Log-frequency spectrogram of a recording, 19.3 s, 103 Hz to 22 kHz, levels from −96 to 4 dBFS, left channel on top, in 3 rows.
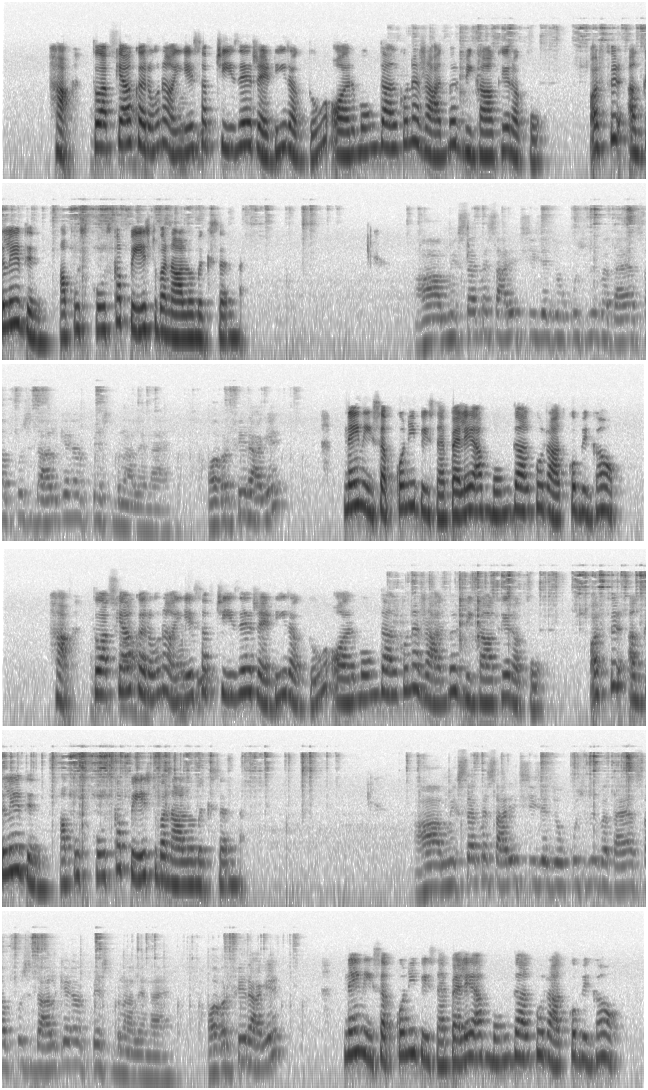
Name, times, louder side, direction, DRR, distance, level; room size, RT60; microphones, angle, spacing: voice 1, 0.5-5.4 5.9-8.8 16.3-19.0, left 5 dB, 40° left, 0.3 m, -22 dB
voice 2, 1.7-2.1 10.6-14.7 14.9-15.7, right 3 dB, 45° right, 0.8 m, -36 dB
sound 1, 3.9-13.3 13.7-15.9, right 7 dB, 70° right, 0.7 m, -35 dB
4.9 x 2.2 x 3.2 m
head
